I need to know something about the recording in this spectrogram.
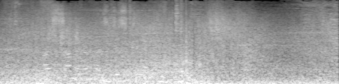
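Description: A large structure explodes with a deep rumbling boom.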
